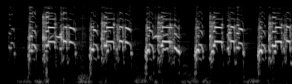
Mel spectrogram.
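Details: Grey francolin, known locally as teetar, calling loudly with harsh, squawky, broadband phrases in bursts of two or three notes, repeated about twice per second with short pauses between bursts; no other sounds.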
